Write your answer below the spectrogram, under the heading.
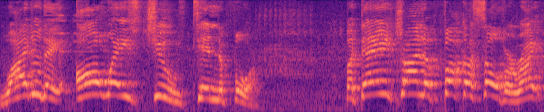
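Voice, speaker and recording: With noticeable background noise and audible room echo, a man speaks at an extremely high pitch and a fairly slow pace, his tone animated and his intonation lively while his loudness stays very even. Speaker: gaming streamer. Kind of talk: live stream rant.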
